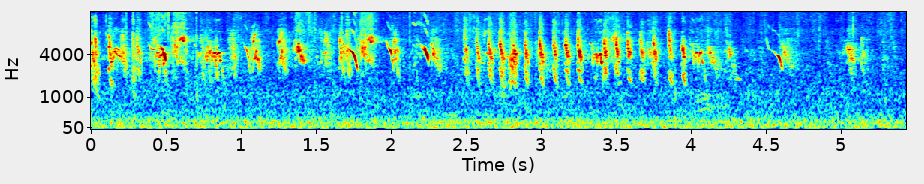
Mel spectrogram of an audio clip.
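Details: House sparrows giving busy, high, short chirps in quick irregular runs, several birds overlapping, with a soft low background hum.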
